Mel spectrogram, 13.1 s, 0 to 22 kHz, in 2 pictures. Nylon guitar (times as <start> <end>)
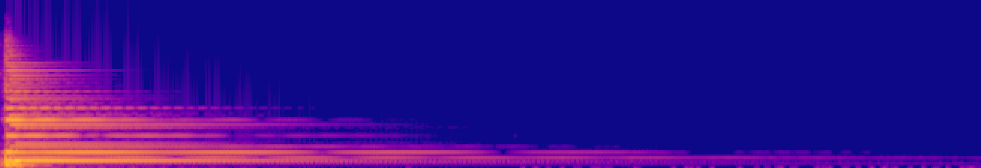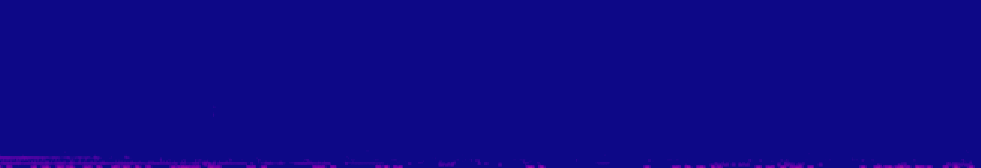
0.0 4.5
